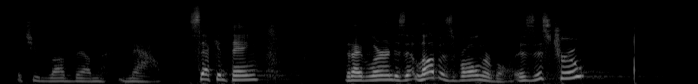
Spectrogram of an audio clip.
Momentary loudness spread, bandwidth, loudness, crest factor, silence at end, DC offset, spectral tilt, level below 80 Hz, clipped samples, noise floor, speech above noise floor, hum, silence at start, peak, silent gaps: 21 LU; 16.5 kHz; -40 LUFS; 20 dB; 1.1 s; under 0.1%; -5 dB/octave; -76 dBFS; under 0.1%; -75 dBFS; 35 dB; none; 0.2 s; -22 dBFS; none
